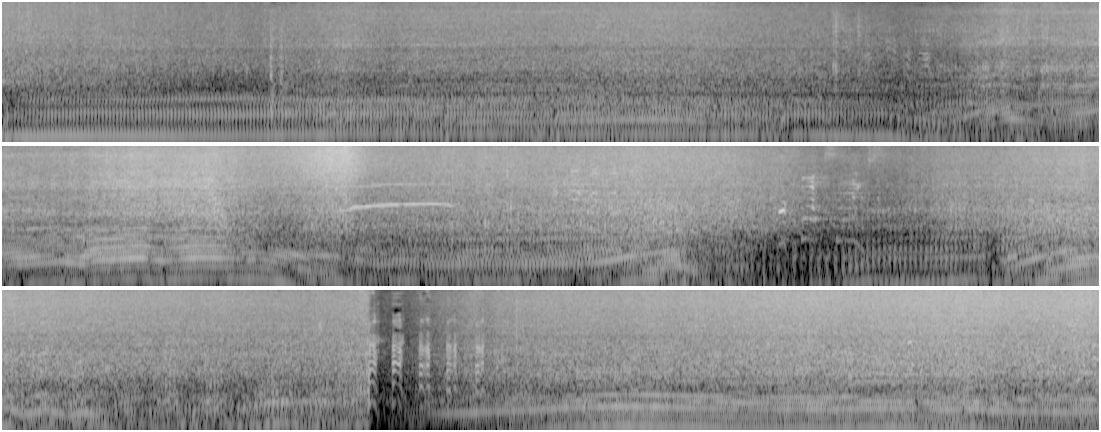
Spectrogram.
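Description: ATV (quad) engines running and revving while driving through a deep mud puddle, the engine pitch rising and falling several times. After a short break near the end, a bogged-down quad's engine runs hard as its wheels spin in the water and throw mud.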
